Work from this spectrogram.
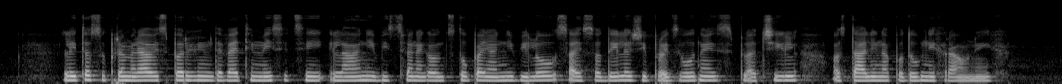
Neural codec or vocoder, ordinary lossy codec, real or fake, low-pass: none; none; real; none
